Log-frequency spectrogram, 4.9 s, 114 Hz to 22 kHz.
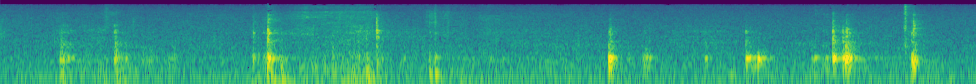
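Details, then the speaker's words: Relay on a DAB Jet 82M GPS water pump controller board, powered up on the bench, gives a few sharp light clicks at irregular spacing as it pulls in and drops out when the reed switch operates. It switches normally, unlike the faulty unit from the pump that won't shut off. "here you go that switched oh that's even more interesting because my one the other one isn't doing that"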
